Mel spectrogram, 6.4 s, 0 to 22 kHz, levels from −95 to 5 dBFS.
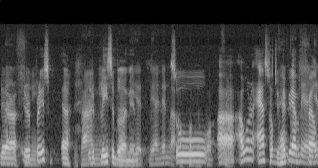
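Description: No faults are audible anywhere in this speech recording.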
